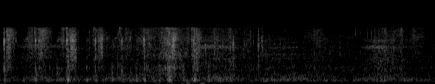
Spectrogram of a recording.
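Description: Hand trigger-spray bottle squirting water onto a stone blade to wash it: a quick series of short spritzes over the first two seconds or so, then quieter.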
